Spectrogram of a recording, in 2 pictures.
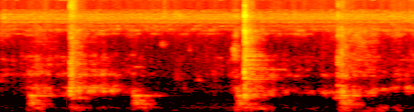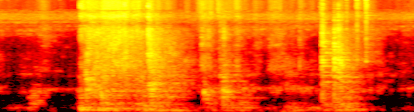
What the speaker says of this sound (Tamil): இப்ப நம்ம கத்திரிக்காயை கழுவி சேர்த்துக்கலாம்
